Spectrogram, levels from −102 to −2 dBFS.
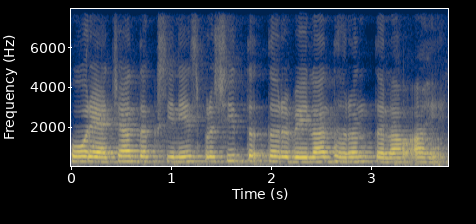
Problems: constant background noise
